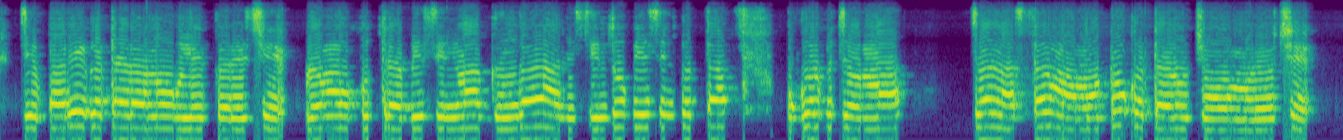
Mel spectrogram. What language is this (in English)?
Gujarati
